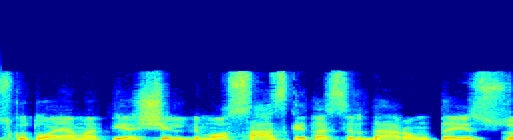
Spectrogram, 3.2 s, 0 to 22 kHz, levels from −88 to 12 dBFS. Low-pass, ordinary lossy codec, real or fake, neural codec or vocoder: 10.8 kHz; AAC, 32 kbps; fake; vocoder, 44.1 kHz, 128 mel bands every 256 samples, BigVGAN v2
